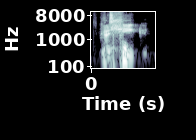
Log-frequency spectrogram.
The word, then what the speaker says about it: Kashyyyk: Kashyyyk.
